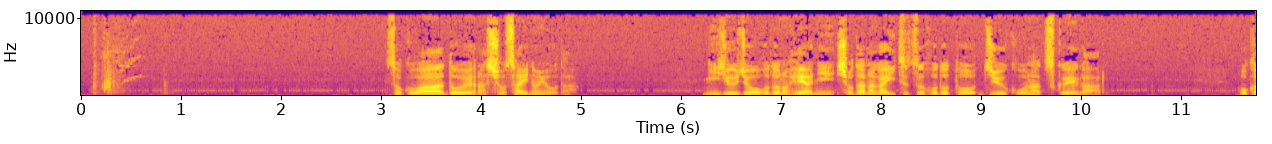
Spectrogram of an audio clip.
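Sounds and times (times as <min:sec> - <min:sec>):
door to the next room creaking open: 0:00.0 - 0:01.0
faint lingering squeak: 0:00.2 - 0:00.8
speech: 0:03.1 - 0:05.0, 0:06.2 - 0:10.3, 0:11.6 - 0:11.7.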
